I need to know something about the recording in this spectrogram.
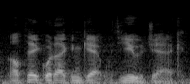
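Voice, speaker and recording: A hardened starship commander in a sci-fi game. His voice is very deep and brisk, firm and direct. Faint background noise sits under it.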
